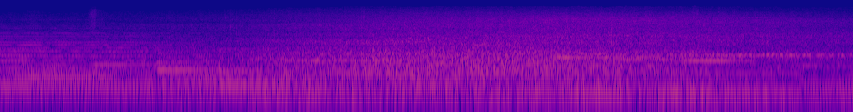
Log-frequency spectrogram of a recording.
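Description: Background music with sustained notes, and an SUV driving up and pulling in alongside: its tyre and engine noise swells over about two seconds and fades as it stops.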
